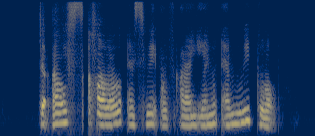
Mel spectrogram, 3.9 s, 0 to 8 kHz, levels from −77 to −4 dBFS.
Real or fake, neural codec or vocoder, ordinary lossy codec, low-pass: fake; codec, 16 kHz, 0.5 kbps, FreqCodec, smaller model; none; none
